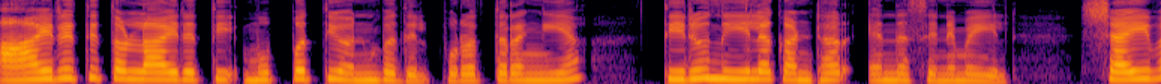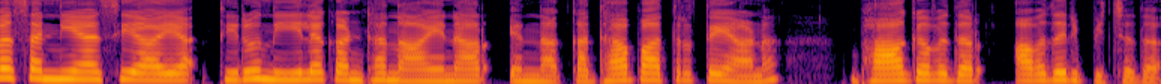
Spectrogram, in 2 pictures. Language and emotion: Malayalam, neutral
